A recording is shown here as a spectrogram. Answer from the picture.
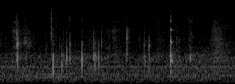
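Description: Scattered light clicks and taps of a Dell Latitude D430 laptop's plastic case and hard-drive parts as they are handled and flipped back down into place. Two sharper clicks come about half a second and about 1.7 seconds in.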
